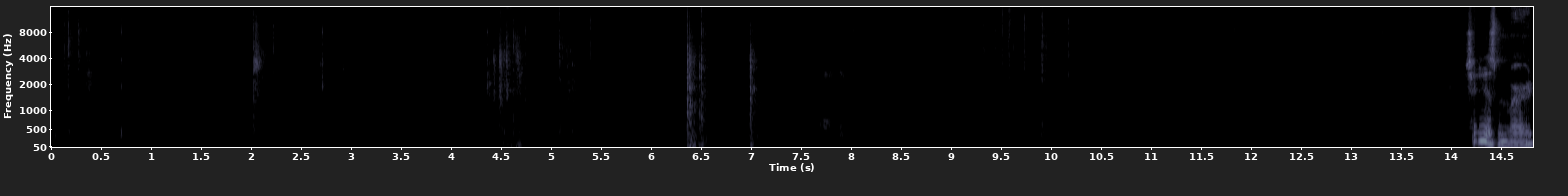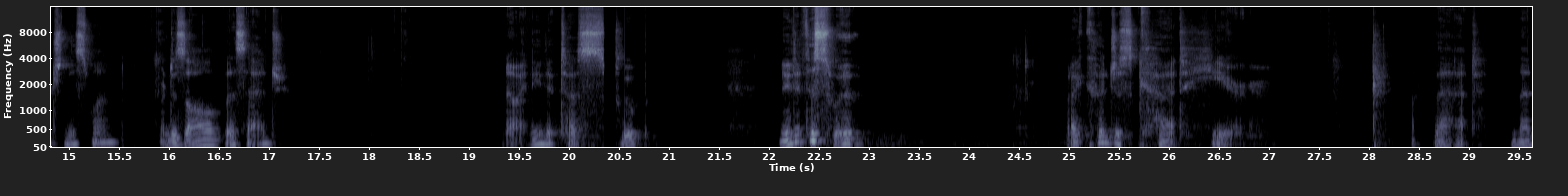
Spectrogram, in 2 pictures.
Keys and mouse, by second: 0.0 Tab, 0.5-1.7 right drag, 1.9 ctrl+s, 4.5 Tab, 6.2 Tab, 6.8 Tab, 7.8-29.6 right drag, 9.1 Tab, 9.3 click, 9.3 middle click, 15.6 click, 16.4 click, 28.6 click, 29.4 click.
